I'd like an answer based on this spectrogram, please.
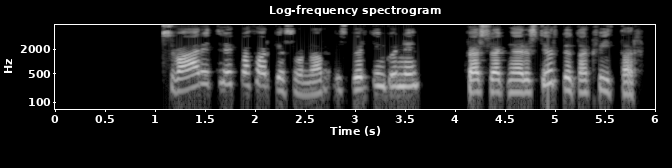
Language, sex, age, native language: Icelandic, female, 50-59, Icelandic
